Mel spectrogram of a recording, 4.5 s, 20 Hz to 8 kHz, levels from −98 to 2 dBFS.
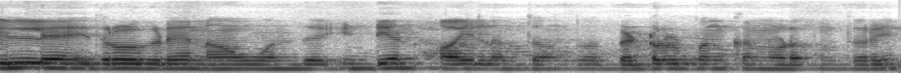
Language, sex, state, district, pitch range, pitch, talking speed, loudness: Kannada, male, Karnataka, Belgaum, 135-145 Hz, 140 Hz, 160 wpm, -18 LUFS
